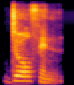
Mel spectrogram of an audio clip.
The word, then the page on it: dauphin: Indian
